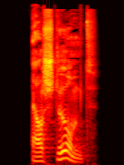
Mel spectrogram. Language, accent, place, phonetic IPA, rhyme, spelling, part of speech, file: German, Germany, Berlin, [ɛɐ̯ˈʃtʏʁmt], -ʏʁmt, erstürmt, verb, De-erstürmt.ogg
- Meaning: 1. past participle of erstürmen 2. inflection of erstürmen: second-person plural present 3. inflection of erstürmen: third-person singular present 4. inflection of erstürmen: plural imperative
